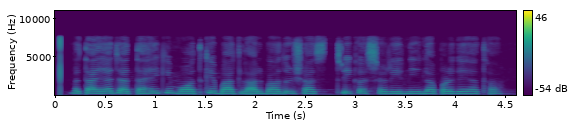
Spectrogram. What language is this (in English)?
Hindi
